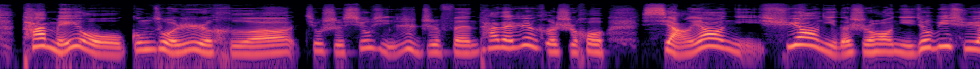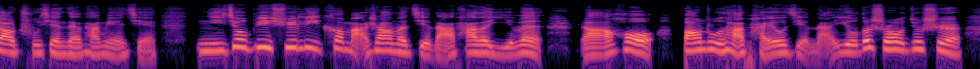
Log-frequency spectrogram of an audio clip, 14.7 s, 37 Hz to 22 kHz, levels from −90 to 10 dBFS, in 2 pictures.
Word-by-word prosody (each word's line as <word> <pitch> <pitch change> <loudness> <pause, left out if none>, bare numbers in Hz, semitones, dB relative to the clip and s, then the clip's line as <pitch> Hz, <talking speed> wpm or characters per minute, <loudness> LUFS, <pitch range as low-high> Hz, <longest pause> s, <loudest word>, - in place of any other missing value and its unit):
他 315 +2 +8
没 280 - +2
有 150 - +3
工 225 +2 -4
作 230 -8 +3
日 200 -1 +1
和 160 +2 +1
就 205 - -8
是 175 -3 -7
休 255 +10 -5
息 190 - -10
日 220 +6 -8
之 175 +1 -7
分。 170 -1 -3
他 265 +5 -1
在 270 -2 +3
任 330 +1 -1
何 190 -7 -2
时 180 -1 -4
候 180 -1 -1 0.3
想 - - +3
要 310 -1 +7
你， 200 -8 -10
需 310 - -3
要 345 -4 +8
你 180 -9 -4
的 160 +2 0
时 180 0 -1
候， 190 0 +2
你 170 -4 -5
就 275 +9 +1
必 315 +2 +1
须 250 -5 -5
要 195 -6 +3
出 175 0 -11
现 170 -3 -5
在 150 -2 -3
他 150 0 -6
面 140 -3 -10
前， 175 - -11 0.3
你 200 +1 -5
就 290 -2 +1
必 285 0 0
须 280 +2 -2
立 270 -2 -4
刻 250 +3 -3
马 - - -1
上 210 -1 0
地 180 - -1
解 165 -5 -6
答 155 - -1
他 175 +3 0
的 175 -1 0
疑 140 -2 -9
问， 175 -1 -1 0.3
然 140 +5 +1
后 200 -4 +2 0.2
帮 215 +2 +4
助 215 -4 -1
他 215 - +2
排 - - -6
忧 170 +2 -1
解 165 - -9
难， - - -9
有 180 -1 -2
的 260 - +3
时 255 -3 -1
候 230 -1 +2
就 240 +3 -4
是， 185 -9 -1
190 Hz, 285 characters per minute, -21 LUFS, 170-245 Hz, 0.3 s, 他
